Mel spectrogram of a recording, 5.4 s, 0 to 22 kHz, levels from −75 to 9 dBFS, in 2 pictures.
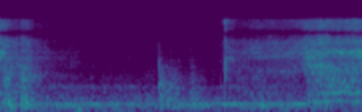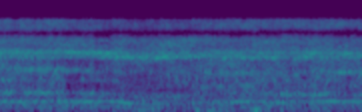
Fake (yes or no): yes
